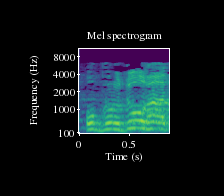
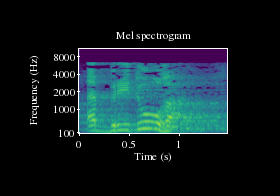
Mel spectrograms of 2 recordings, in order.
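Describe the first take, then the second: First: The r carries a u vowel, with a connecting hamza. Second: The r carries an i vowel, with a firm hamza. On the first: "بضم الراء مع الوصل" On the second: "وبكسر الراء: أبردوها مع الهمزة، يعني همزة القطع"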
